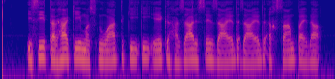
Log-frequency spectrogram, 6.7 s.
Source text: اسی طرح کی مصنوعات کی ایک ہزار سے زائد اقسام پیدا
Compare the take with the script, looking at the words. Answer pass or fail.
fail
